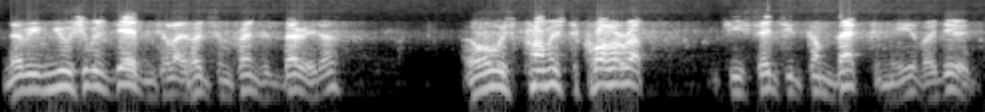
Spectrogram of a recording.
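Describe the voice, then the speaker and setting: A man's voice: mid-range voice, expressive, fast talker, natural voice. An actor playing a wealthy, imperious, haunted middle-aged businessman in a 1940s radio drama, brusque and self-important. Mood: wistful, shaken. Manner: pompous, brusque. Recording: crackly, narrow-band 1940s radio recording.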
